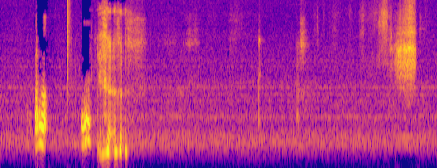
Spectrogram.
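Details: Sneezing: a quick sharp sneeze followed by a second burst, then quiet room sounds and a faint breathy noise.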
